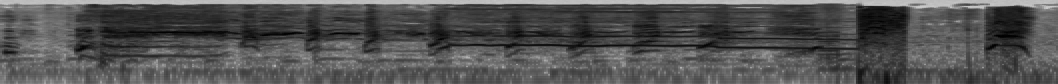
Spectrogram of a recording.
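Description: A long, high, steady yell over music with a beat, followed by a sudden short noisy burst and a brief cry near the end.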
